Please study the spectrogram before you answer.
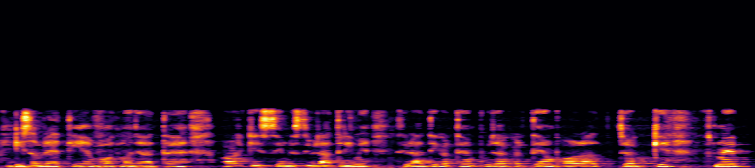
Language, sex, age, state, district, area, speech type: Hindi, female, 18-30, Bihar, Samastipur, rural, spontaneous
